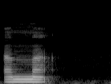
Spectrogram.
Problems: none marked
